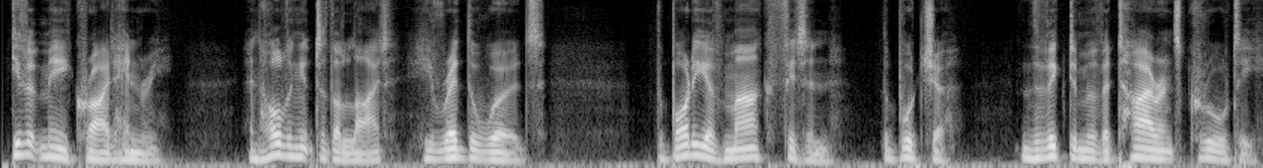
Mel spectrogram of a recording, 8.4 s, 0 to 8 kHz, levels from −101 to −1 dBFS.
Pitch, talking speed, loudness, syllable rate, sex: 105 Hz, 200 wpm, -20 LUFS, 5.6 syllables/s, male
